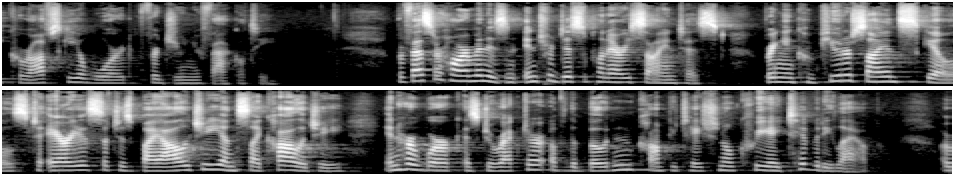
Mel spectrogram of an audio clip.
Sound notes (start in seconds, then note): none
